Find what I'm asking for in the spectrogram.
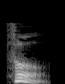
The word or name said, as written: full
